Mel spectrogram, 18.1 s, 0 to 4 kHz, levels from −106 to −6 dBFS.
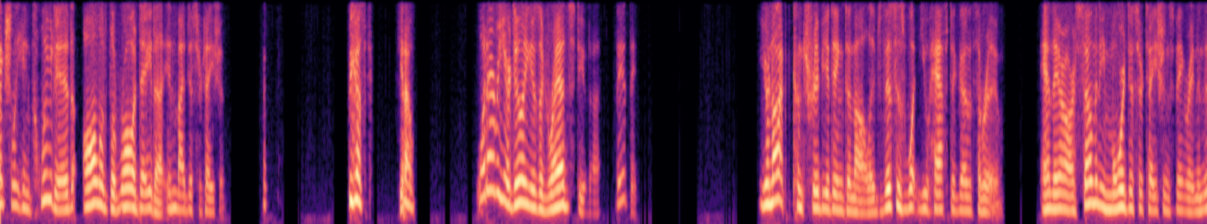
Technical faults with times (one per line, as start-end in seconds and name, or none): none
